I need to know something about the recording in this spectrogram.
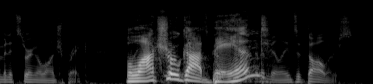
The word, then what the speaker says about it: Balatro: Balatro. Okay, sorry. That's how you say it. Now, if you don't know what Balatro is, I'll let Northern Lion explain it. I've been calling it Balatro.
